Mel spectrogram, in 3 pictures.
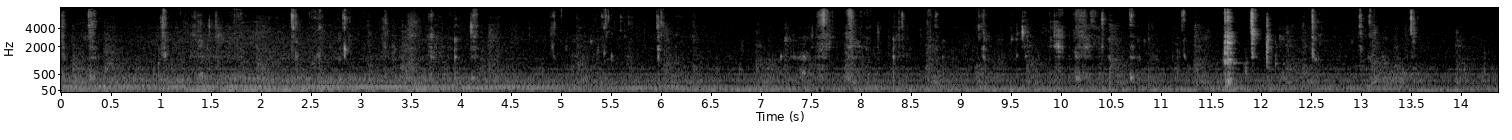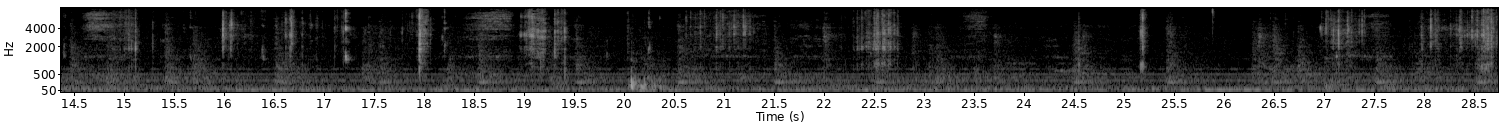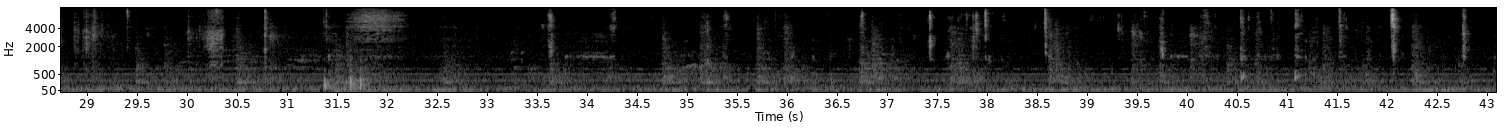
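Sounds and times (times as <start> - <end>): man chewing food: 0.0 - 23.8, 25.0 - 32.3, 33.1 - 43.0
rustling and tearing fruit peel: 14.4 - 23.7, 25.1 - 32.1.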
